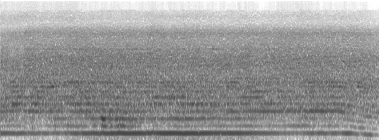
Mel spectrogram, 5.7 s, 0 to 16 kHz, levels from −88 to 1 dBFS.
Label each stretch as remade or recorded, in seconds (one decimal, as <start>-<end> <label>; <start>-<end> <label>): 0.0-3.3 remade; 3.3-4.5 recorded; 4.5-5.7 remade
